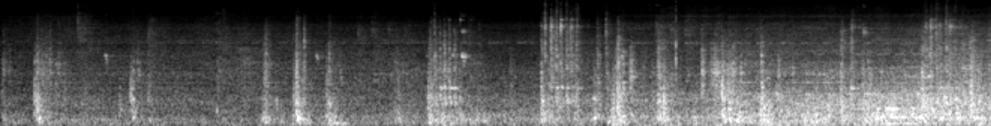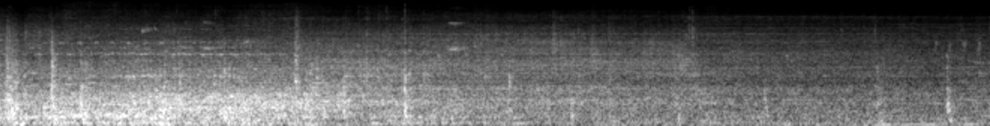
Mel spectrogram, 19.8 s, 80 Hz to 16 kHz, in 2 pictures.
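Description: Third Avenue Railway System electric streetcar 629 passing close by on the track: its wheels click over the rail joints and the running noise builds to its loudest about ten seconds in, then fades as the car moves away.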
